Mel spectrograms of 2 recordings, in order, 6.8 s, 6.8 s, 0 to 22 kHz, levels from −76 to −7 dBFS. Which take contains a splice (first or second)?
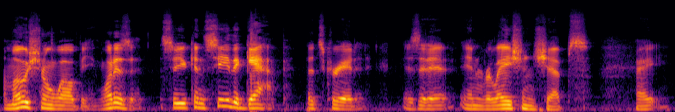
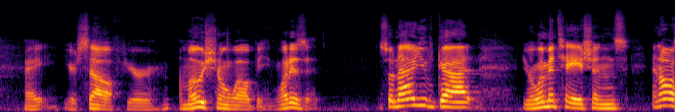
first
